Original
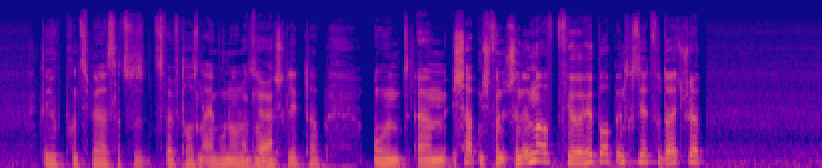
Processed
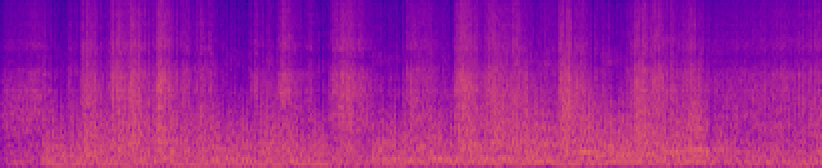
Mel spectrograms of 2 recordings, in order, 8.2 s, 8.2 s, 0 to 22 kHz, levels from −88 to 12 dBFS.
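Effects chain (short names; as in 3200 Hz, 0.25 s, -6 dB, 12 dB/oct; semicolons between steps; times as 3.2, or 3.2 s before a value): local time reversal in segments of 33 ms; recorder AGC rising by 9.1 dB/s; limiter -24.5 dBFS, peak gain reduction 10.5 dB; compressor, threshold -39 dBFS, peak gain reduction 10 dB; bell 10000 Hz +12 dB 1.6 oct; sample-rate reducer 5300 Hz, jitter 20%; split-band echo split 840 Hz, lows 0.773 s, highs 0.114 s, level -14 dB; reverb RT60 1.0 s, pre-delay 19 ms, DRR -9 dB; dynamic EQ 1300 Hz, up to -6 dB, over -44 dBFS, Q 0.81; HPF 120 Hz 12 dB/oct; core saturation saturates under 3200 Hz; gain +9 dB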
